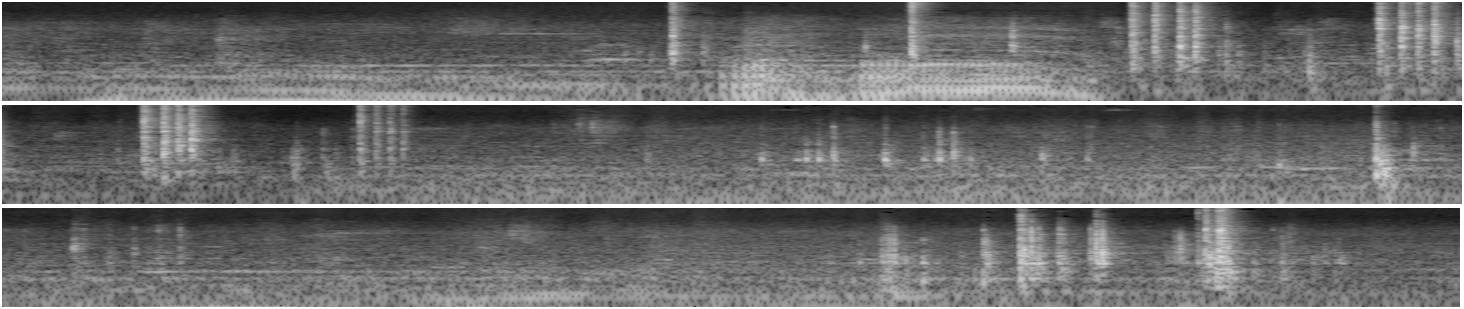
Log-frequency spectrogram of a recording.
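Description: Small metal clips click as hands handle them.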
